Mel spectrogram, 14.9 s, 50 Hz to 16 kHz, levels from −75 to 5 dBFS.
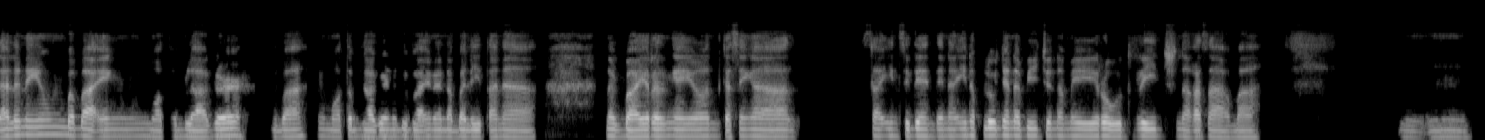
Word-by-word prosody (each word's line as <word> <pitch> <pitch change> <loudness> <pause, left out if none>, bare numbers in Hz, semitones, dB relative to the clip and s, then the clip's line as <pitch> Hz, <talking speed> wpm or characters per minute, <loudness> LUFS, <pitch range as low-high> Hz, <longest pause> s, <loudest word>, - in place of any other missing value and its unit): lalo 140 +3 +3
na 160 - +1
yung 165 -1 -2
babaeng 135 -2 +2 0.3
motoblogger, 130 +2 +2 0.2
'di 125 - -11
ba? 130 +1 0 0.2
Yung 135 -1 -9
motoblogger 130 +1 0
na 130 - -4
babae 125 -1 0
na 130 - +1
nabalita 130 0 0
na, 125 -2 0 0.7
nag-viral 135 0 +4
ngayon 135 0 +1
kasi 135 +1 -1
nga 130 -1 +1 0.7
sa 140 - -5
insidente 140 0 0
na 135 0 -1
in-upload 145 +1 +2
niya 150 - +3
na 145 - +4
video 140 -1 -1
na 140 -1 -3
may 135 0 +1
road 135 -2 +2
rage 135 0 0
na 130 - -1
kasama. 120 -1 -2 1.4
Mm. 120 0 -10
135 Hz, 130 wpm, -24 LUFS, 125-140 Hz, 1.4 s, nag-viral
